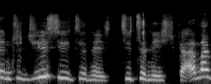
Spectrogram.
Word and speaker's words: Tanishka: I'd love to introduce you to this to tanishka am i pronouncing your name right yes thank you and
